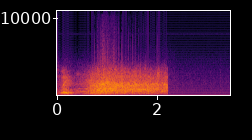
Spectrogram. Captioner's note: laughter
